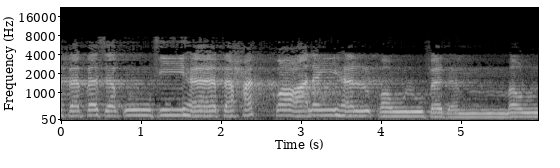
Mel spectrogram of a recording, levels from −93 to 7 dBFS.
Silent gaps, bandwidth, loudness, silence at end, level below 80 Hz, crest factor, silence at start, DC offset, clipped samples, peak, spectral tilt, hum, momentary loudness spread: none; 8 kHz; -22 LUFS; 0 s; -58 dBFS; 16 dB; 0 s; under 0.1%; under 0.1%; -6 dBFS; -3 dB/octave; none; 8 LU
